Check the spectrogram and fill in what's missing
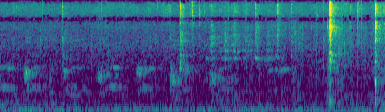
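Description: Garlic paste sizzles lightly in a pan while a spoon stirs it, with scattered scraping strokes and a couple of sharper clacks toward the end, during preparation of mustard-sauce hilsa.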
